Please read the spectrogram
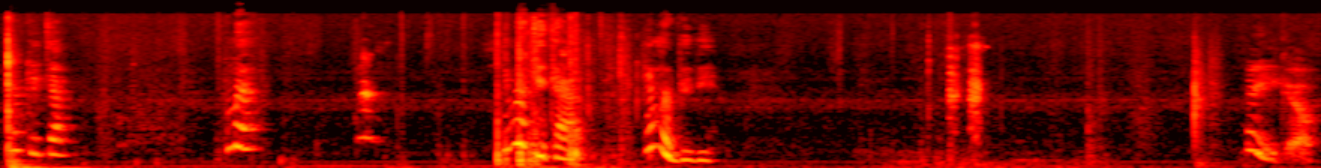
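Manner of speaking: soft, high coaxing call; coaxing a pet. Real, not acted. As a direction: gently coax the cat over. Coaxing cat up to food.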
